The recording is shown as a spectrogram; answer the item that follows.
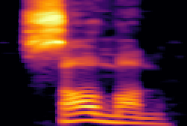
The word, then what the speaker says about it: Salman: you write his name Salman s a l m a n like s like Soul Man yes yeah to pronounce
